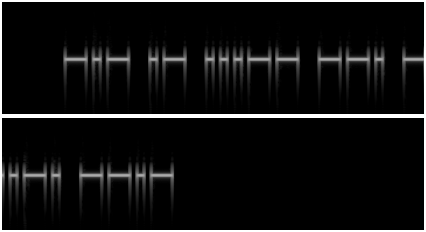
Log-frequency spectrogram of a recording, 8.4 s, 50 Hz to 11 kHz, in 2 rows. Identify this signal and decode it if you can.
Morse code, heard as a keyed tone, about 17 wpm, 700 Hz. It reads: KA3GCQ
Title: USA Call Signs - 6 Characters - Repeated 3x - 17wpm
